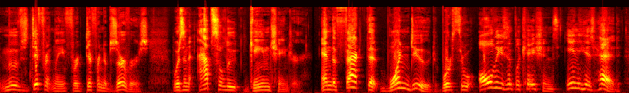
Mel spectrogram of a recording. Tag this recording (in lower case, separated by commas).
speech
